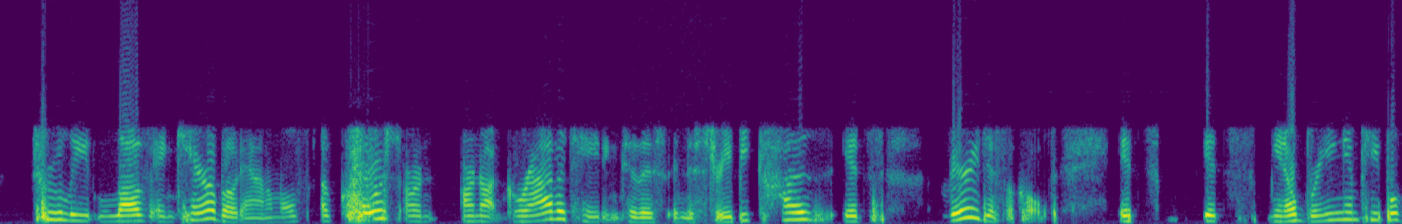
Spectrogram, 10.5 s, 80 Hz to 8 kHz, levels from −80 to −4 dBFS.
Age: 40-59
